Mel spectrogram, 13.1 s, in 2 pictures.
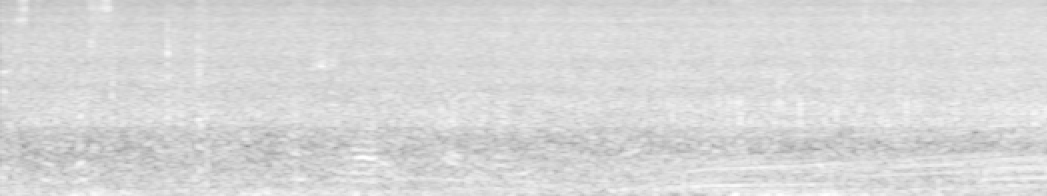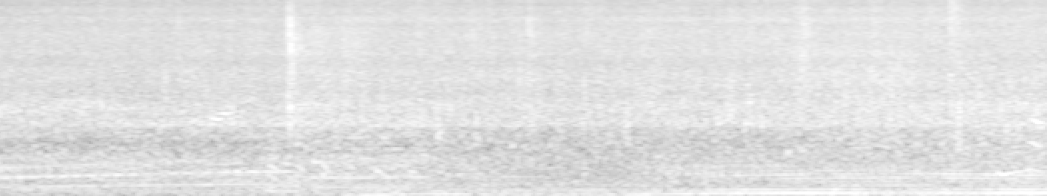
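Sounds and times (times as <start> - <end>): low traffic rumble: 0.0 - 13.0
car engine accelerating: 2.7 - 13.0.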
